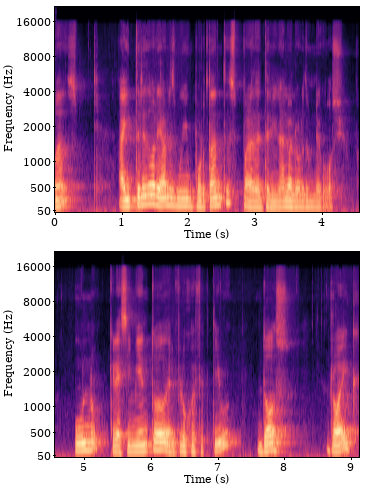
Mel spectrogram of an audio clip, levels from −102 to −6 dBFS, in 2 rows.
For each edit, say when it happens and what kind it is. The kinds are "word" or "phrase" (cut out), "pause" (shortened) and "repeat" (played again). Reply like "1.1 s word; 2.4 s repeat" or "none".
5.3 s pause; 7.3 s pause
